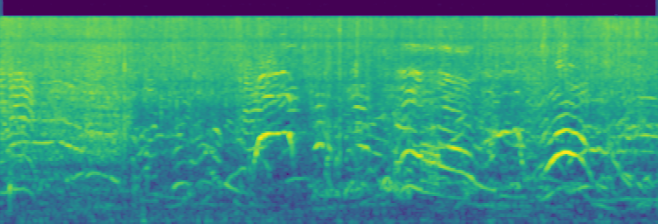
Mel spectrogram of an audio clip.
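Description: Children shout and squeal excitedly nearby, outdoors.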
